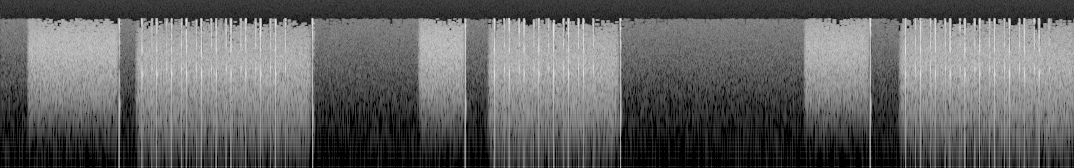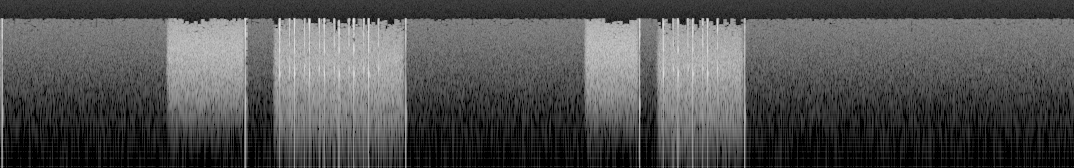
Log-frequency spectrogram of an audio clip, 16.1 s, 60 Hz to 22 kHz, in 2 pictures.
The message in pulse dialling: 0 7 0 7 4

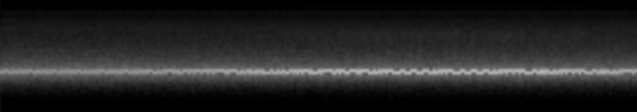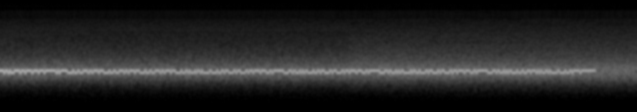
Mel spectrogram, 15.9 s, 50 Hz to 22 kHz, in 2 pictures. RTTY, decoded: … KB1X DE N3PMX 599 599 154 154 KB1X CQ CQ CQ DE AA7NR AA7NR AA7NR PSE K

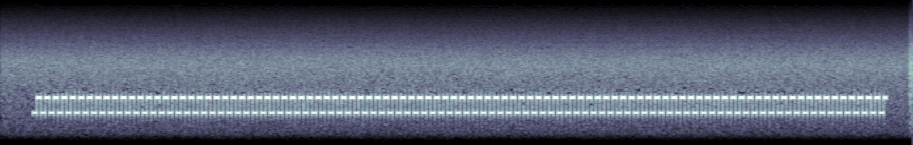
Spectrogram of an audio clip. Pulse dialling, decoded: none

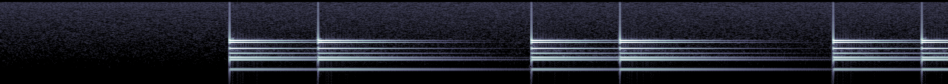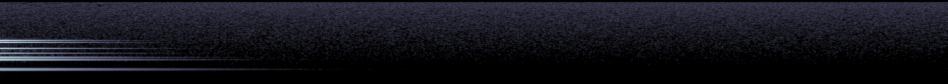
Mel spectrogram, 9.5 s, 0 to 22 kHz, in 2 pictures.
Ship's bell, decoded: 6

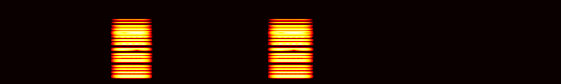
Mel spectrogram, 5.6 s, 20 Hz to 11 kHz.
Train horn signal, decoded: 2 short

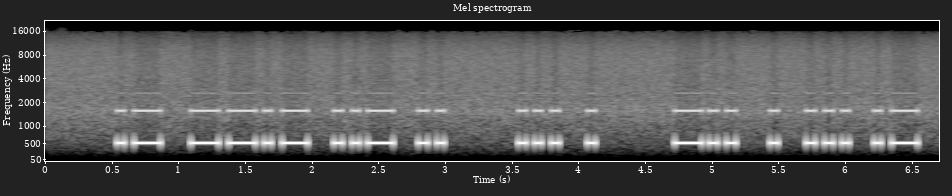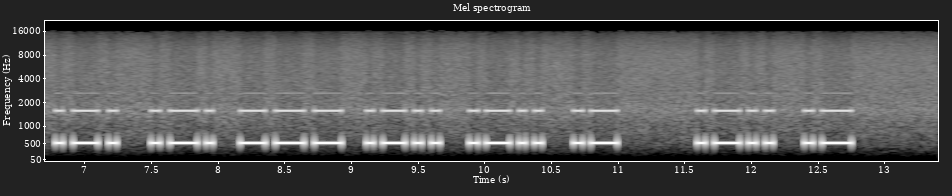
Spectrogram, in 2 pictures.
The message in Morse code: AQUI SE DESARROLLA LA

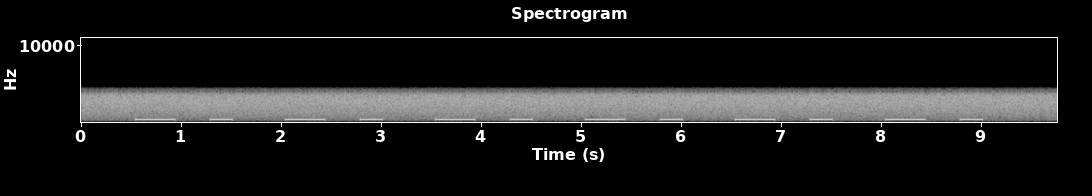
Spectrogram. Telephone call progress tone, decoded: congestion tone

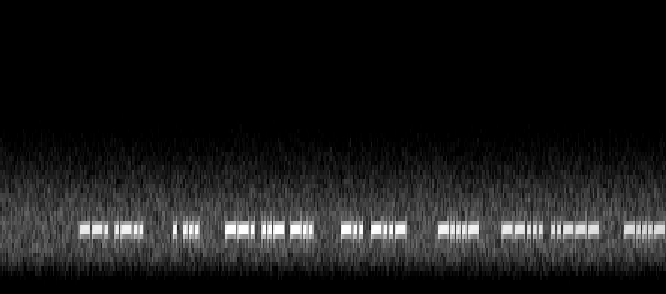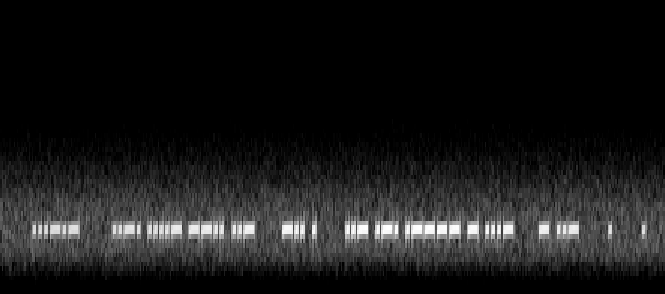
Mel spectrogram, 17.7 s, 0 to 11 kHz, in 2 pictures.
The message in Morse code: GL ES GUD DX <BT> 72 <BT> <SK> F4ZU DE UR1TV TU E E

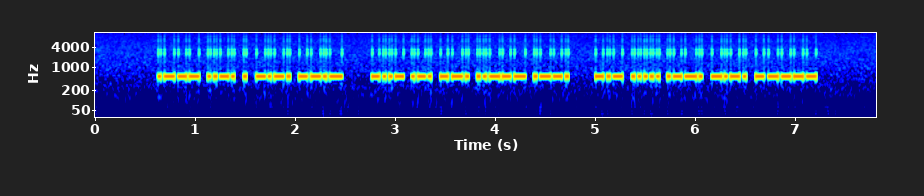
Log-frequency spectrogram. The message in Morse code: JFECQ XRG2P K5PC0

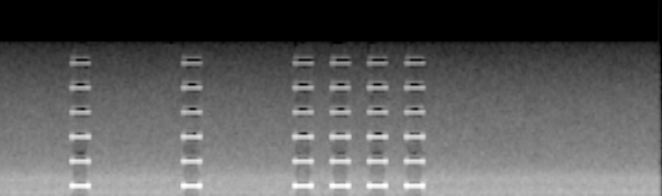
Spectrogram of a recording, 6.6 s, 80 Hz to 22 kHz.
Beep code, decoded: 1-1-4

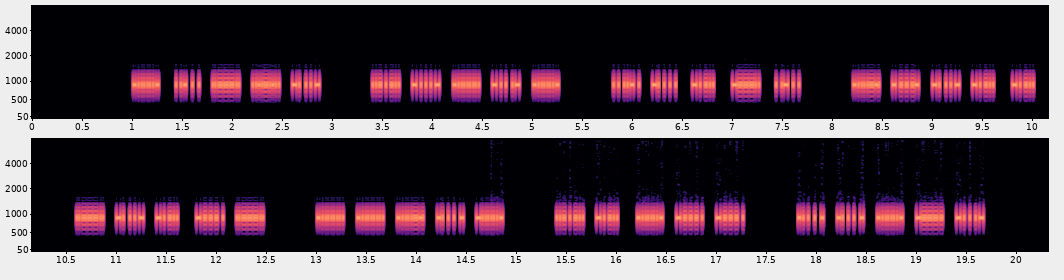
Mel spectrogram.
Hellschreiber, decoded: OYSZW XNCMO JLKET GAWKK SWKFS CCGUD XKOPF VUOBH

